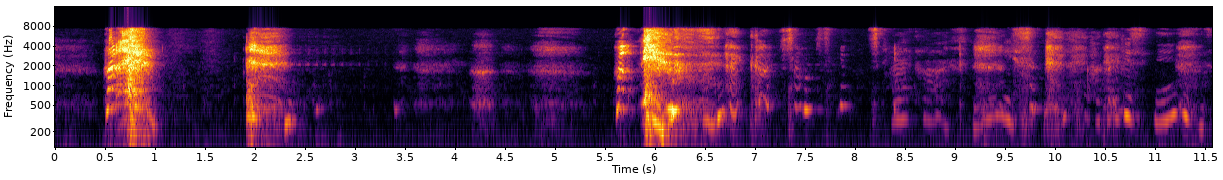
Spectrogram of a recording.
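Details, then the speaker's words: Deliberately provoked sneezes from poking an object up the nose in a sneezing challenge: two bursts, the second strong and explosive, followed by laughter and talk. "You got to put it up your nose and you've got to like wiggle it around so you can sneeze but right where it's like touching your brain."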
